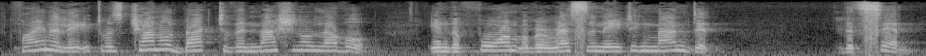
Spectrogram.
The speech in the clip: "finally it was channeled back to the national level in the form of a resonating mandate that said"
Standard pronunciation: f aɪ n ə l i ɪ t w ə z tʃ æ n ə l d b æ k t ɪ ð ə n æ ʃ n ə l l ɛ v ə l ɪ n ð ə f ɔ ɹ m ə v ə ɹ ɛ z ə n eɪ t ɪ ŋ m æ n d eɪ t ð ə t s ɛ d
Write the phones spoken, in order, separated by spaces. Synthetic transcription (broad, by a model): f aɪ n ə l i ɪ t w ə z tʃ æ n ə l d b æ k t ɪ ð ə n æ ʃ n ə l l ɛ v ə l ɪ n ð ə f ɔ ɹ m ə v ə ɹ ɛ s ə n eɪ t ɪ ŋ m æ n d eɪ t ð ə t s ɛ d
